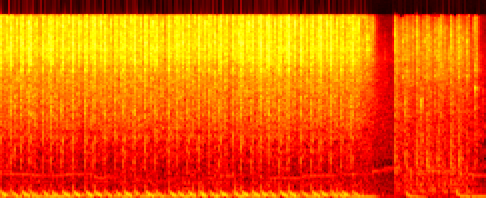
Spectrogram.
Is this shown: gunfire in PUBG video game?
yes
